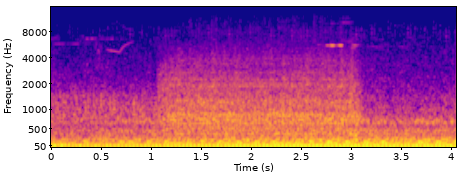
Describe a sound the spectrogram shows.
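A car engine revs as a car pulls out.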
